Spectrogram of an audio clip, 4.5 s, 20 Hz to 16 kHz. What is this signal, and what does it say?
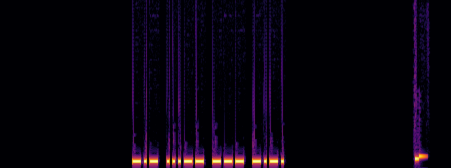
Morse code, heard as a keyed tone, about 41 wpm, 700 Hz. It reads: K3OC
